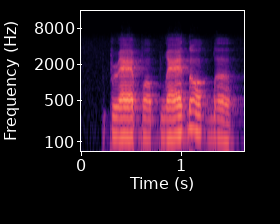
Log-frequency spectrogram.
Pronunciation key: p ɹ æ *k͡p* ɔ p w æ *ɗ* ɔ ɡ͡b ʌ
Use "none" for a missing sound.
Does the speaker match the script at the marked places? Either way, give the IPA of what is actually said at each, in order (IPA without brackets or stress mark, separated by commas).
p, ɗ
